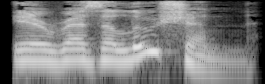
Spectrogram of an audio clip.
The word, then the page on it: irresolution: British English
